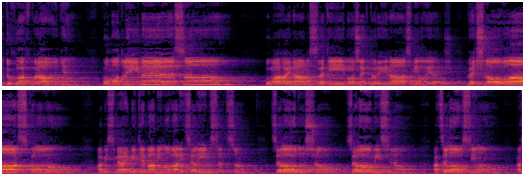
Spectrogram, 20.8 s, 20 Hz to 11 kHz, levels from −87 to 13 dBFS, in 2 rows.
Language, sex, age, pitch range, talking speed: Slovak, male, 40-59, 195-225 Hz, 90 wpm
